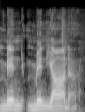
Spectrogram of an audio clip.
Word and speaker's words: Mignogna: Well, the one I sent you, and I blank on the pronunciation of his name, unfortunately, so you're going to have to say it. But, it's Mignogna.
